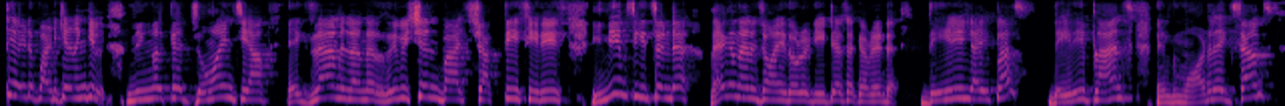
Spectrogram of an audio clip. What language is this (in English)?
Malayalam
